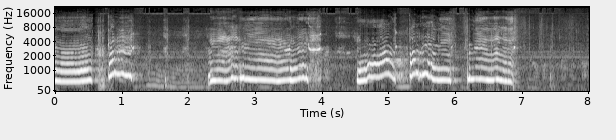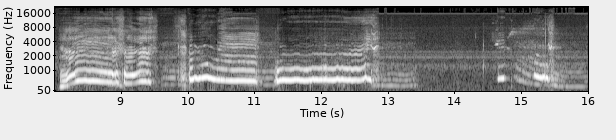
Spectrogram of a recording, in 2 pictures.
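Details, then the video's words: Pet American Staffordshire Terrier reacting to a Nokia mobile phone sound with a series of wavering, rising and falling howls and whines in bursts of one to two seconds, separated by short quiet gaps, with a faint steady tone behind. "Weird noise made by my amstaff"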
